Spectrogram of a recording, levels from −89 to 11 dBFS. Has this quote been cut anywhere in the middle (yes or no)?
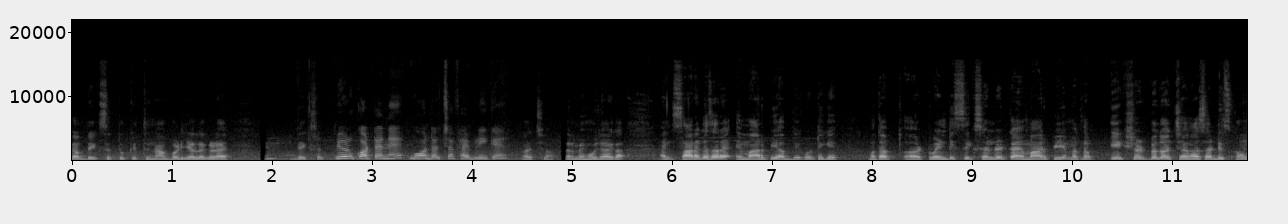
yes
